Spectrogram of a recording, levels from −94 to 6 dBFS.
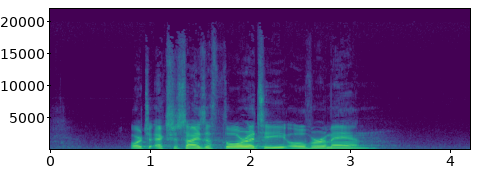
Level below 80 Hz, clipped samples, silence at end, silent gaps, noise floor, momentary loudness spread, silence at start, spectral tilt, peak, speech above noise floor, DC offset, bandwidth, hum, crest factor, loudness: -72 dBFS; under 0.1%; 0.95 s; none; -67 dBFS; 9 LU; 0.8 s; -6 dB/octave; -6 dBFS; 45 dB; under 0.1%; 16 kHz; none; 18 dB; -23 LUFS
